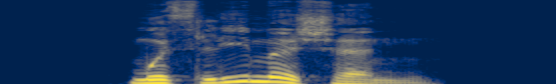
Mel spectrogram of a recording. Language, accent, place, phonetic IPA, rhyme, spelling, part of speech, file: German, Germany, Berlin, [mʊsˈliːmɪʃn̩], -iːmɪʃn̩, muslimischen, adjective, De-muslimischen.ogg
- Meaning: inflection of muslimisch: 1. strong genitive masculine/neuter singular 2. weak/mixed genitive/dative all-gender singular 3. strong/weak/mixed accusative masculine singular 4. strong dative plural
